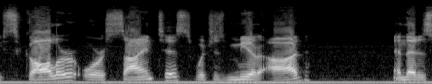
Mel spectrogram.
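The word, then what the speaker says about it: mir'ad: number one being scholar or scientist which is Mirad and that is spelled m iir Fon or Apostrophe a d and again that is Mirad we have leadership or command that is alom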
